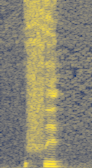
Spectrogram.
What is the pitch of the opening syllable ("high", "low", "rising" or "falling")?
rising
